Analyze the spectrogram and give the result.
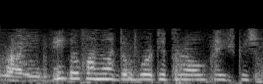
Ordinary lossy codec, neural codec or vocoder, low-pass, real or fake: MP3, 24 kbps; codec, 44.1 kHz, 0.9 kbps, DAC; 5.4 kHz; fake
